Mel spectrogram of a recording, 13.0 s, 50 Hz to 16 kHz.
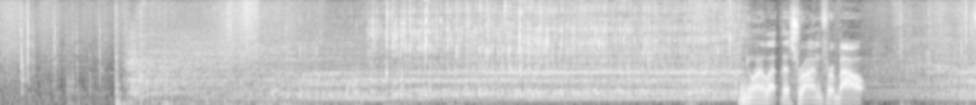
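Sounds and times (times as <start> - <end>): pump humming: 1.6 - 10.0, 11.4 - 13.0
liquid churning and splashing: 1.7 - 9.9.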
